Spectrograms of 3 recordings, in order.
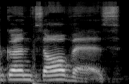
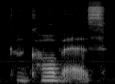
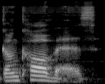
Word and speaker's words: Goncalves: oh that's isn't waiting they called her Gonzalez what did they say concovez that's how you say it gonkavez not gone police she's tracking down her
